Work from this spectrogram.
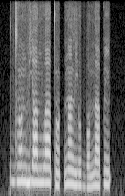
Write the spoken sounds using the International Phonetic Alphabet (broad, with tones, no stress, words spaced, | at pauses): d͡zɔ̃˦nbja˦ n̪wa˦t̪ɔ̃˨t̚n̪ã˦ lju˧bɔ˨˩n̪a˦ pĩ˦k̚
